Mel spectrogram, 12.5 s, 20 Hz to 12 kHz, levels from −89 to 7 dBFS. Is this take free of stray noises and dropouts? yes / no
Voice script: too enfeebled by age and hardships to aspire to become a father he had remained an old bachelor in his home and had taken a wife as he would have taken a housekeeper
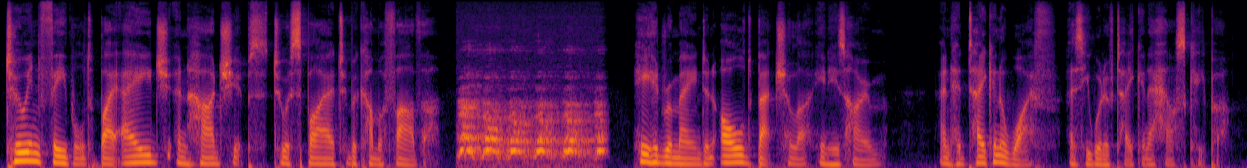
no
